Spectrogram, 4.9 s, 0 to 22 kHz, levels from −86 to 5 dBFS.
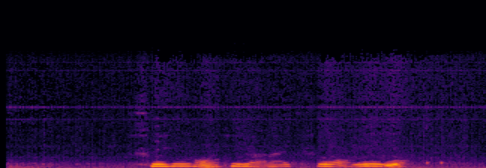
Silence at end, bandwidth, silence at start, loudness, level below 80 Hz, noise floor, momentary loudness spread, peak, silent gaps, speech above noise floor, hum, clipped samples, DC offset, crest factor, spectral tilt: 0.6 s; 15 kHz; 0.1 s; -23 LUFS; -60 dBFS; -53 dBFS; 16 LU; -8 dBFS; none; 31 dB; none; under 0.1%; under 0.1%; 18 dB; -8 dB/octave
